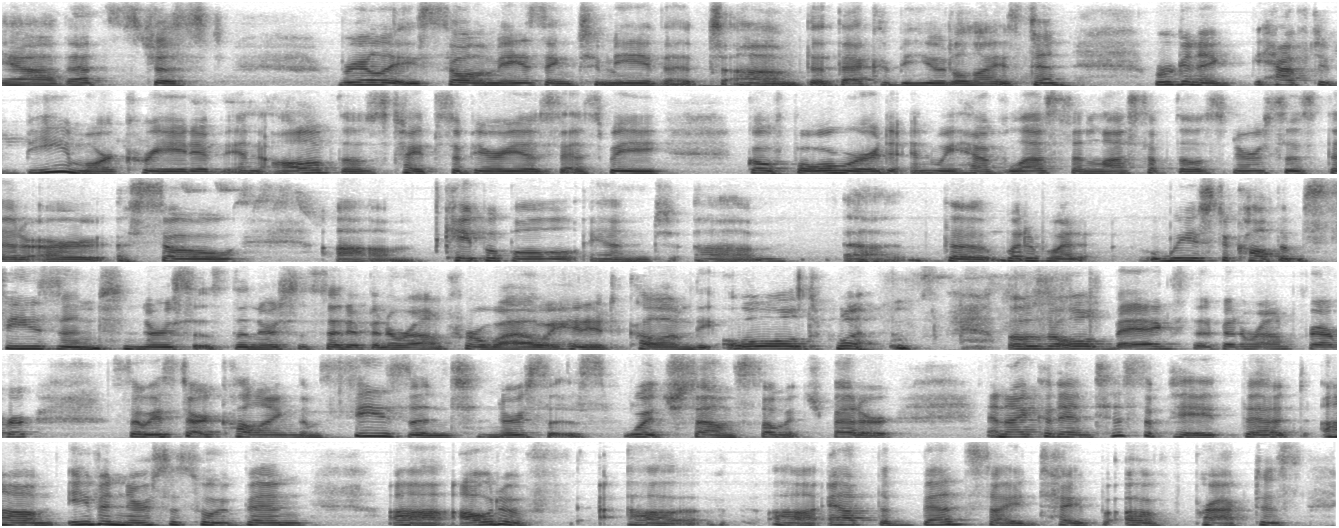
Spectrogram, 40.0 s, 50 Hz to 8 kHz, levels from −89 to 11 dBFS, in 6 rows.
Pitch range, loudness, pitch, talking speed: 180-220 Hz, -15 LUFS, 195 Hz, 180 wpm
